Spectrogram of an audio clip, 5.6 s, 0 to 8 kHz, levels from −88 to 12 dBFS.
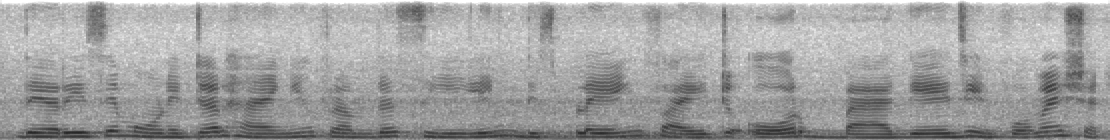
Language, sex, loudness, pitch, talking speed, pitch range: English, female, -14 LUFS, 210 Hz, 140 wpm, 195-235 Hz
